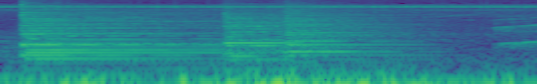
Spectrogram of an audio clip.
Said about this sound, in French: La police arriva sans tarder, dans un concert de sirènes.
